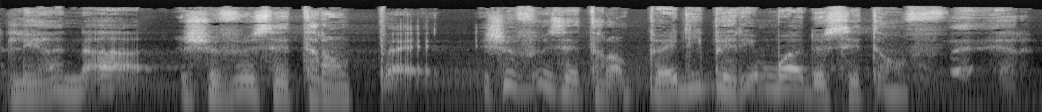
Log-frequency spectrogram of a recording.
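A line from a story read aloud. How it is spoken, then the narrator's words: Dying plea. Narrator (French): implora se mourant dans les bras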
